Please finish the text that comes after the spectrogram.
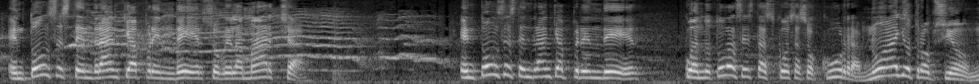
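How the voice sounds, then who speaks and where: A man's voice: extremely high pitch, slight background noise. A pastor preaching a sermon in an earnest, emphatic way, often addressing his listeners as brothers. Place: church.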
